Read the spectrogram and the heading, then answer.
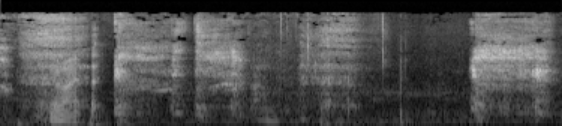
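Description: A series of harsh coughs in quick bursts, loud and rough, with brief gaps between fits and no clear speech.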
